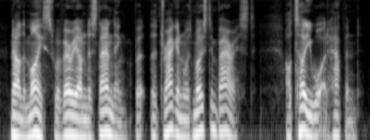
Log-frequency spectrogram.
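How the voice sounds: A natural reading voice, its pitch moving in the usual way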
